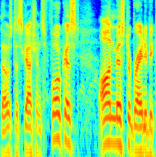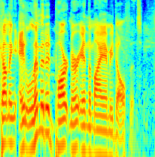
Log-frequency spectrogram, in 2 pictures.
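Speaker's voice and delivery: plain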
